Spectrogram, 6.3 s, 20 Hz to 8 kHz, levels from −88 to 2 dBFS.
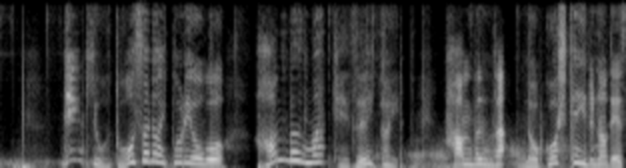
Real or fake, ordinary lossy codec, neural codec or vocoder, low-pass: fake; none; codec, 16 kHz, 0.8 kbps, ZipCodec; none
